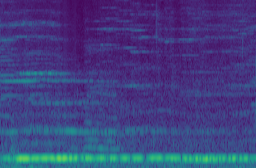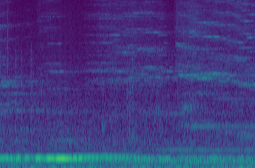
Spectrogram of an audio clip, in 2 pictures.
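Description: Waterphone's bronze rods bowed, giving one long eerie metallic note with fainter higher tones that waver and slide above it, fading away about five seconds in.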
